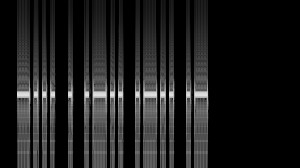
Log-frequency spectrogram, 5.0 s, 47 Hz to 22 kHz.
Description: Morse code, heard as a keyed tone, about 17 wpm, 700 Hz. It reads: BELLA
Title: USA Common Names - Max 5 Letters - 17wpm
